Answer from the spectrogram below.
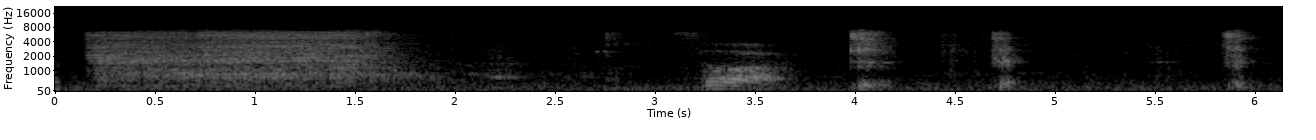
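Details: A girl sneezing rapidly, several quick sneezes in a row: sneeze.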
